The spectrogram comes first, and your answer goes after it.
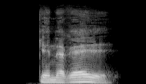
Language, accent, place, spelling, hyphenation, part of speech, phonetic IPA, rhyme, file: German, Germany, Berlin, generell, ge‧ne‧rell, adjective / adverb, [ɡenəˈʁɛl], -ɛl, De-generell.ogg
- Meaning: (adjective) general; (adverb) generally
